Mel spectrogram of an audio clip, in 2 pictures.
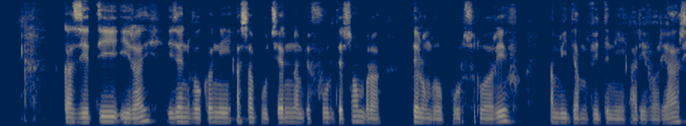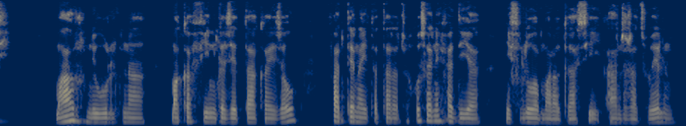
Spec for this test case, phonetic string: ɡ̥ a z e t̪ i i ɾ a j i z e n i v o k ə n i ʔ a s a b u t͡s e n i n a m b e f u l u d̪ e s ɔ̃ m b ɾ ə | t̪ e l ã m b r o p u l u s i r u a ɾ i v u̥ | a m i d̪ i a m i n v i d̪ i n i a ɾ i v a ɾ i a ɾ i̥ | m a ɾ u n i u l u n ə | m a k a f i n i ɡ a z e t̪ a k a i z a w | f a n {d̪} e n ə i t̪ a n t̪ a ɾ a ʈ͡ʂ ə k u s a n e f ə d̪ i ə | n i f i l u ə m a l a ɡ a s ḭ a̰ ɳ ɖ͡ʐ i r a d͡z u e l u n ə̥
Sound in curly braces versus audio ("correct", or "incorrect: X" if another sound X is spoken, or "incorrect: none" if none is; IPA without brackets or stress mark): incorrect: t̪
